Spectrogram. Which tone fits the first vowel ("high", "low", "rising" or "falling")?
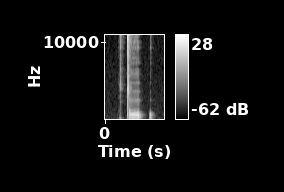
falling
